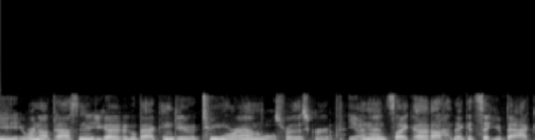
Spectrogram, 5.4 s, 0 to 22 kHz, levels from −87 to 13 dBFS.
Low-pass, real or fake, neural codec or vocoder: 7.2 kHz; fake; codec, 16 kHz, 4 kbps, FunCodec, trained on LibriTTS, 50 frames a second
